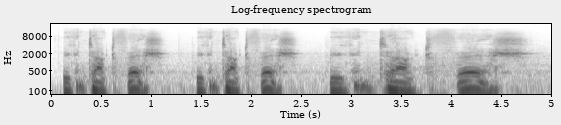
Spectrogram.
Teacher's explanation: downward intonation at the ends of statements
